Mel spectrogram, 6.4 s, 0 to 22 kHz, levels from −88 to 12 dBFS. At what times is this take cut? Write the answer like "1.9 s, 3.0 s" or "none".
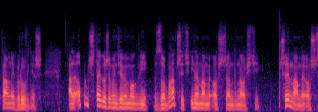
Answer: none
